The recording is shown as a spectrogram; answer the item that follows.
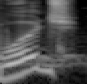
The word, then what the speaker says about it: Łódź: all year round would you be surprised how it's spelled you would welcome to wood would you in woodge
